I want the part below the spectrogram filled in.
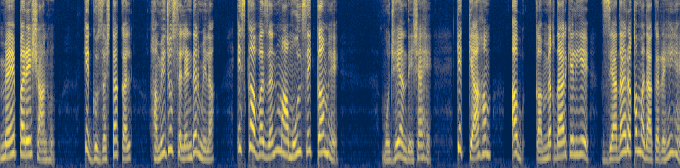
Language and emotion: Urdu, angry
